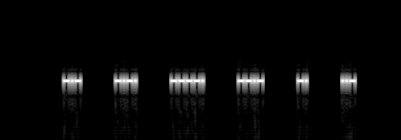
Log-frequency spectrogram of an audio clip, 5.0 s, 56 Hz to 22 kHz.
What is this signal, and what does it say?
Morse code, heard as a keyed tone, about 49 wpm, spaced as for 17 wpm, 700 Hz. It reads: KC9QNU
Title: USA Call Signs - 6 Characters - 6x Character Spacing - 50wpm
